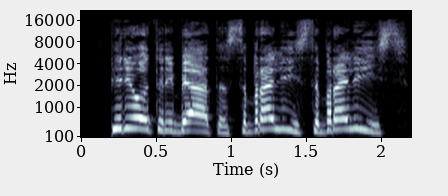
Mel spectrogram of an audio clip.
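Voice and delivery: rallying exclamation. A narrator's reading. Makar leading his team out, exclaiming. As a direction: rouse the team with quick cries. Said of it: "воскликнул Макар".

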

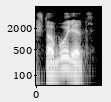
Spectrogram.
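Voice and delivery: ordinary delivery

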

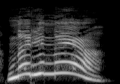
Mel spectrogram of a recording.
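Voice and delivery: high, loud drawn-out call of the name; distant desperate call. A narrator's reading. A voice calls the girl from far away in the forest, a high, loud call. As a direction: call out across the dark forest. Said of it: "захлёбываясь криком".

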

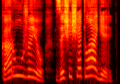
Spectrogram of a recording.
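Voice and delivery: rally everyone with a high shout; rallying cry. A narrator's reading. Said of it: "его крик прокатился по острову". (крик «к бою», как набат)

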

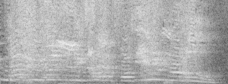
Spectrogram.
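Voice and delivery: very high, drawn-out loud yell; exasperated shout. Pretend. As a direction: stretch the question into a high holler. Host shouts funeral prompt at actor.

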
